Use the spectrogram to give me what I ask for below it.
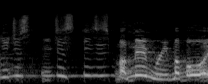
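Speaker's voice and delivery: mock heartbreak. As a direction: whimper like a dad losing a treasure. Dad grieving ruined snow angels.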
